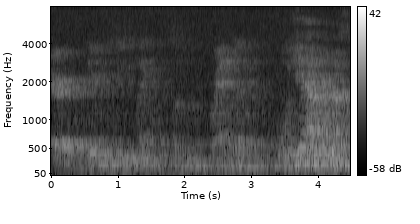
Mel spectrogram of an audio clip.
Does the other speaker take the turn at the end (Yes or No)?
Yes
